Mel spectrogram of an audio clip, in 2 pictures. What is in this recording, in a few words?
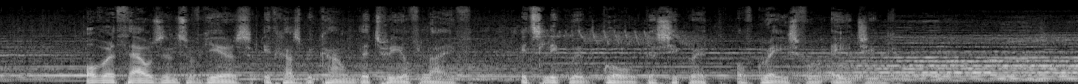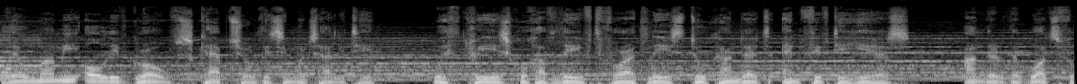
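Greek Commercial English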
